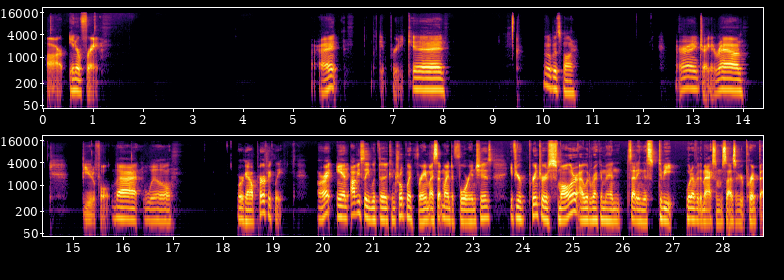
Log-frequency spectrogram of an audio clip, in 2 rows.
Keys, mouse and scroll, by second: 0.9 click, 3.6 scroll down 1, 12.6-17.5 drag.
